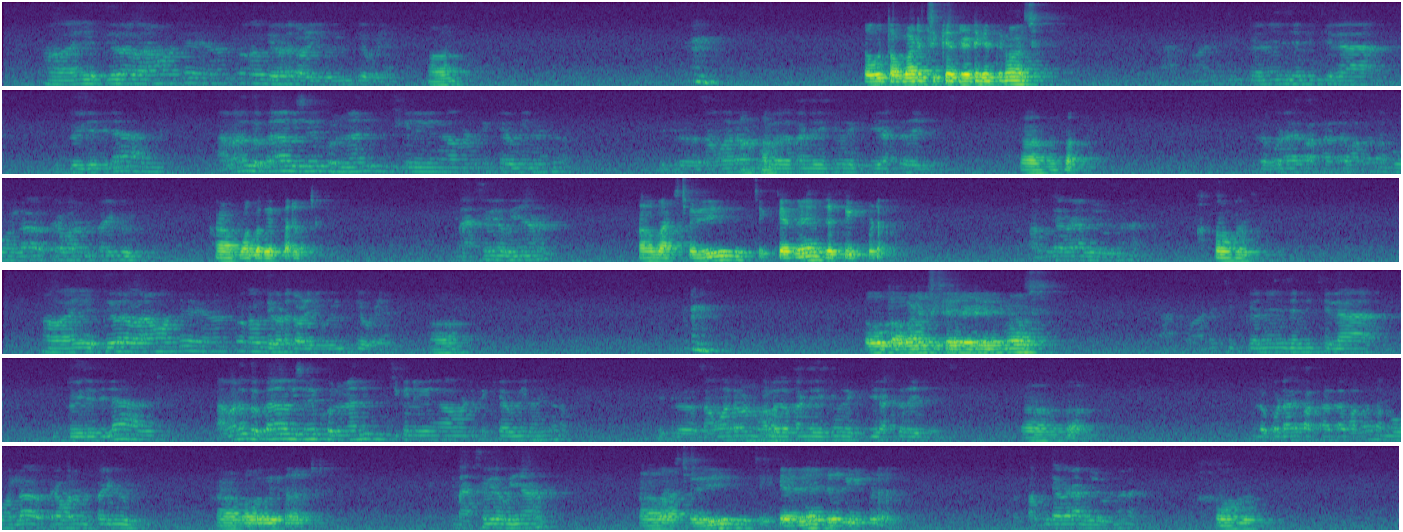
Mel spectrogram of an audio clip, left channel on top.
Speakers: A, on the right; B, on the left.
A: ହଁ ଏଇ ଏତେ ର ଗରମ ହଉ ଯେ ମାନେ ପୁ ଦେହଟା ଜଳିଯିବ ପୁ ଏ ଭଳିଆ।
B: ହଁ ପା।
A: <inaudible>
B: ହଉ ତମଆଡେ ଚିକେନ ରେଟ୍ କେତେ କଣ ଅଛି?
A: ଆମ ଆଡେ ଚିକେନ ସେମିତି ଥିଲା ଦୁଇଶହ ଥିଲା ଆଉ। ଆମର ତ ଦୋକାନ ଆଉ ବିଶେଷ ଖୋଲୁନାହାନ୍ତି, ଚିକେନ ବିକେ ଆରେ ଖିଆ ବିି ନାହିଁ ନା। ସେଥି ତମର ତ
B: ହଁ
A: କଣ ଭଲ
B: ହଁ
A: ଦୋକାନ ରେ ଯାଇଛି ମୁଁ ଦେଖିଛି ରାସ୍ତା ସାଇଟ୍ ରେ।
B: ହଁ ହଁ ହଁ।
A: ଲୋକଟା କଥାବାର୍ତ୍ତା ଭଲ ସବୁ ଭଲ ଆଉ ଥରେ ଭଲ ବେପାର ବି ହଉଚି।
B: ହଁ ଭଲ ବେପାର ହଉଚି।
A: ସେ ମାଛ ବି ରଖୁଛି ନା ଆଣ?
B: ହଁ ମାଛ ବି ଚିକେନେ ଦେଶୀ କୁକୁଡ଼ା।
A: ସବୁ ତାଖରେ ଆଭେଲେବଲ ନୁହେ ନା।
B: ହଁ। ହଁ।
